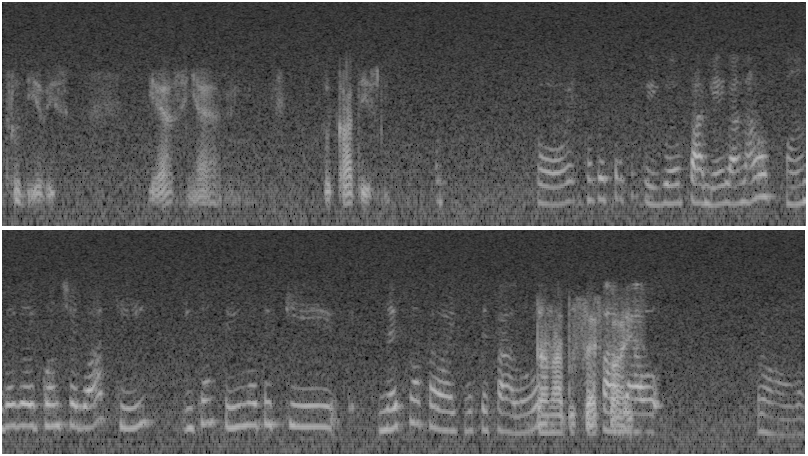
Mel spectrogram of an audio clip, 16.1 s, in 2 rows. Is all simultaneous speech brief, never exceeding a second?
Yes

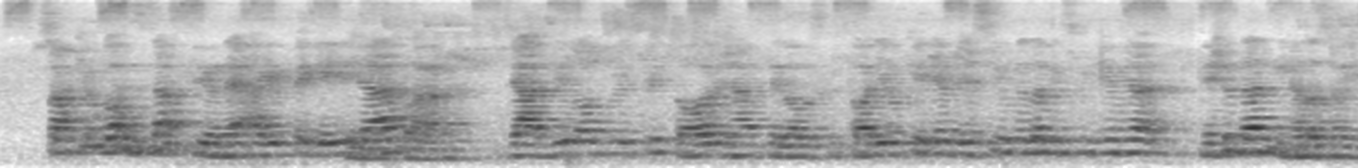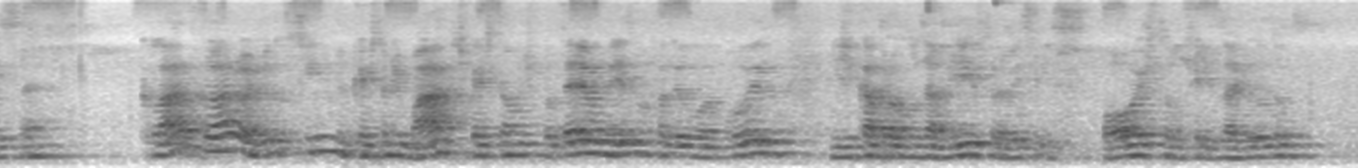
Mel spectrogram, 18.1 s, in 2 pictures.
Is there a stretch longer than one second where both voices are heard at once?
No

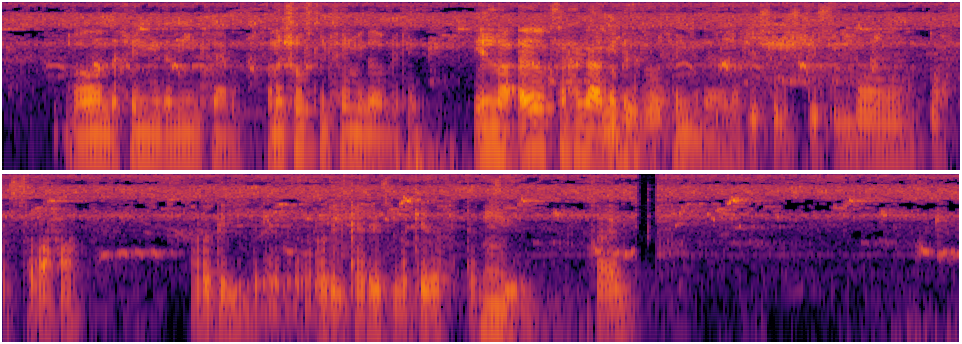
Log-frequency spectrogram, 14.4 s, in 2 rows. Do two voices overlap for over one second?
Yes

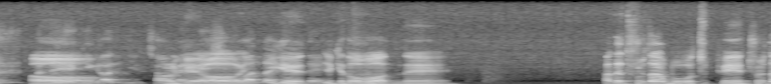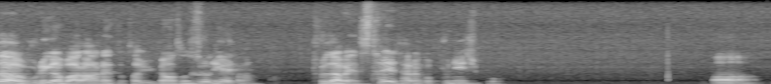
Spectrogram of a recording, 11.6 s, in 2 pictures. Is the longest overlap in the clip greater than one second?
Yes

